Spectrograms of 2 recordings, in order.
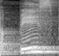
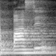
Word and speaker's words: pace: जैसे यहाँ लिखा है PAC, जनरली तो हम लोग कहते हैं PA से पाकर C से का पा से, लेकिन नहीं, इंग्लिश में ऐसा रूल नहीं है। इंग्लिश में इसको पेस पढ़ना है।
